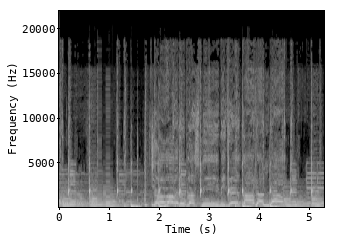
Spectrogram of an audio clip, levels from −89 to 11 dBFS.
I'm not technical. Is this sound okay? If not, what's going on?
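No. From 0.70 to 1.07 s the sound turns into a rigid, metallic 100 Hz buzz: robotic sound from repeated short buffers. Audio was likely arriving too late, so the player kept replaying the last 10 ms chunk, skipping most of the real material there.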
